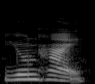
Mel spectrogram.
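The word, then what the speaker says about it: Unhei: Kim then turned to Joey she nodded slowly yes it's pronounced eun-hye and it means grace mr.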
